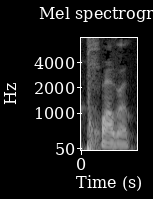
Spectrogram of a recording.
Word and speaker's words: Poirot: I really did like the opening scene of this, and I think as someone who knows really nothing going into this about Poirot, is that how you say it? – I'm sorry. – Poirot. Not like Ross Perot. Poirot. Okay.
